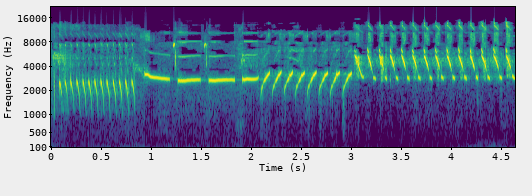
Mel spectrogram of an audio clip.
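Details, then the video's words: Excited canary song meant to stimulate the female for mating, made of rapid rolling trills, a sustained clear whistled note with faint high pips, then a run of rising slurred notes and a fast high two-tone trill. "كناري يغرد بصوت هائج لتحفيز الانثي لتزاوج"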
